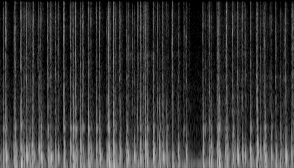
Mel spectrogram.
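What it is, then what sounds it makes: Laptop keyboard being typed on. Both hands type rapidly with their fingertips on a backlit MacBook Pro Magic Keyboard, which has plastic keycaps in an aluminum body. A fast stream of short, dry key taps with a soft low thud is heard, broken by one brief pause just before the three-second mark, before the typing picks back up.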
